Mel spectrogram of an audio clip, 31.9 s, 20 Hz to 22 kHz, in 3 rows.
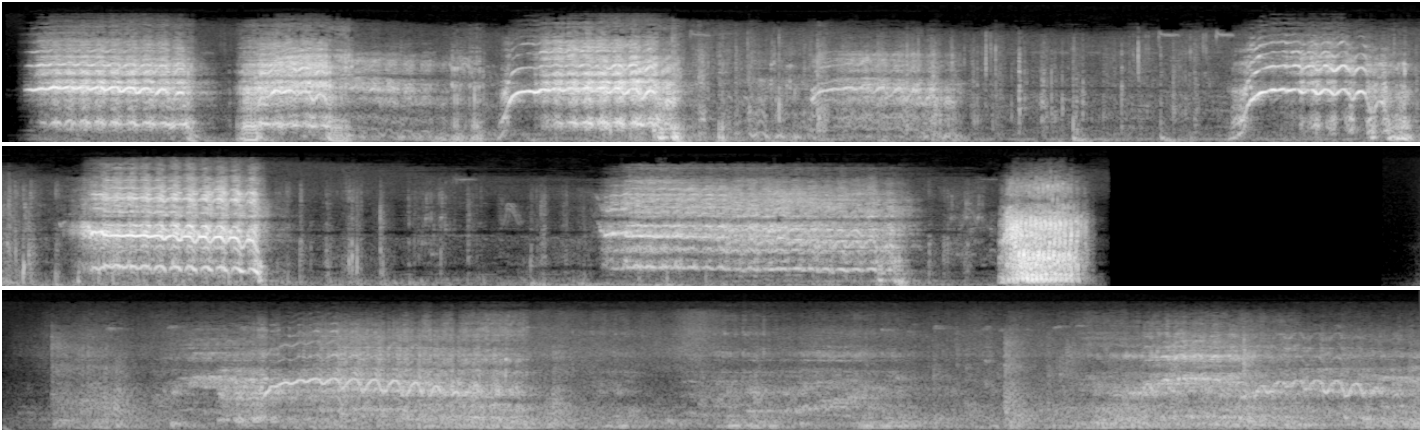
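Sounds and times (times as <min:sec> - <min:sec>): horse whinnying: 0:00.1 - 0:07.2, 0:09.2 - 0:12.7, 0:15.1 - 0:18.9, 0:22.5 - 0:28.2, 0:29.2 - 0:31.9.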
